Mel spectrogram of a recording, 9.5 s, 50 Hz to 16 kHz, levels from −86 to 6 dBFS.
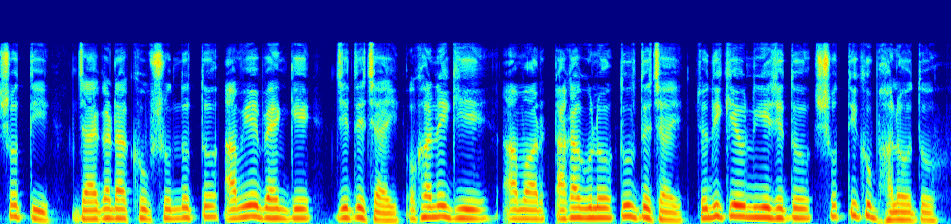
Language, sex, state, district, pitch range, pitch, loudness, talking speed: Bengali, male, West Bengal, Jalpaiguri, 140-165 Hz, 150 Hz, -16 LUFS, 160 wpm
